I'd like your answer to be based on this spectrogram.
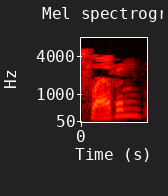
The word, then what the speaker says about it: Slavin: Is, is pronounced Slavin? Slavin. I've been slaving away mispronouncing it all this time.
